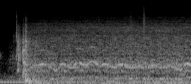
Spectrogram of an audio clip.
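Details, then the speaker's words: Abandoned 1959 Chevrolet truck with a Buick nailhead V8, hot coil and fuel poured in: steady starter whine with a dull churning underneath and no catch; spark and firing order are good, and a weak battery is suspected for the lazy cranking. "Battery might need more oomph. I say she just don't seem to be doing a real hard job on the whirling and twirling."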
